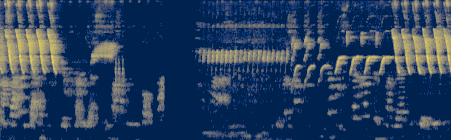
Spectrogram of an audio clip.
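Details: Canary song intended to get a pet canary singing: rapid descending buzzy notes and varied chips, a short silence, a high trill, then rising whistles and fast sweeps.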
